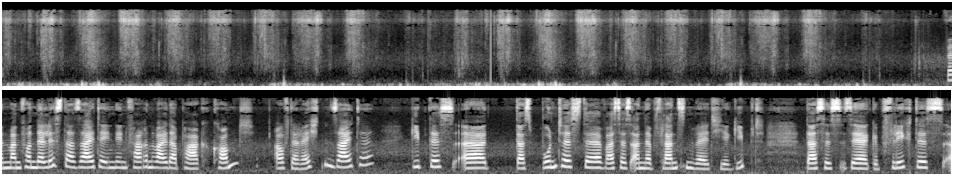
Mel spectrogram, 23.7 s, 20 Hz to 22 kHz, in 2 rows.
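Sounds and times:
footsteps crunching along a path in a city park in December: 0:00.0 - 0:11.7
speech: 0:11.8 - 0:23.7.

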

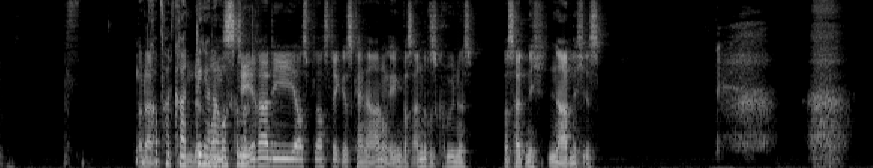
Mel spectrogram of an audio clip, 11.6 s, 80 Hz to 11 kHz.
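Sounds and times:
speech: 0:01.8 - 0:08.1
heavy breathing into a microphone: 0:09.6 - 0:11.4.

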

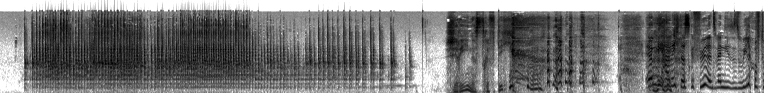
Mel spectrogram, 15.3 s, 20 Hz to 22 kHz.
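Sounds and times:
prize wheel spun during a game ratcheting: 0:00.4 - 0:08.4
speech: 0:09.0 - 0:11.5, 0:13.0 - 0:15.2
laughter: 0:10.0 - 0:13.9.

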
